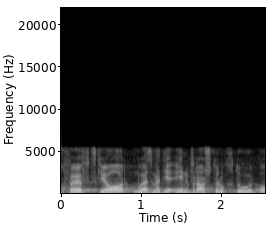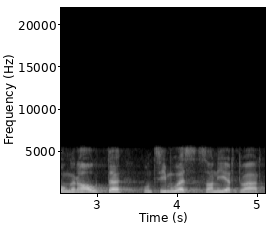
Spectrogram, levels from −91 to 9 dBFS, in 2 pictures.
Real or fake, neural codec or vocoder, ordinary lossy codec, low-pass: real; none; AAC, 48 kbps; 5.4 kHz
